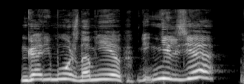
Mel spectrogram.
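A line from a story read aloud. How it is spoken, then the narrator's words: Howling wail. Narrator (Russian): взвыл Рон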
